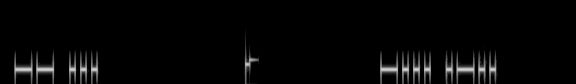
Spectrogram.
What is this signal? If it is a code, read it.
Morse code, heard as a keyed tone, about 22 wpm, 700 Hz. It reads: M S B L
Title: Top Two Letter Combinations in Words 22wpm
